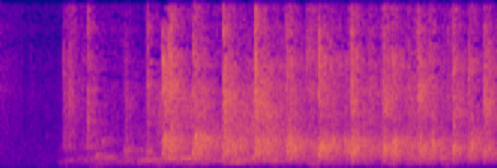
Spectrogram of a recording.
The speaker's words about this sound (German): Ja, daraufhin dann großer Applaus.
